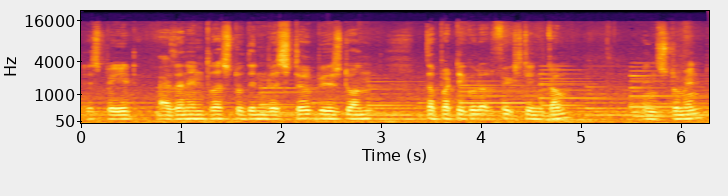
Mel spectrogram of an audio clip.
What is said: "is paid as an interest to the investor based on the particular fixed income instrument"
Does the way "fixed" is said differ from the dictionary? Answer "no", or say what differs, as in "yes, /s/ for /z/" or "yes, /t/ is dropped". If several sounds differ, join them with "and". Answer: no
